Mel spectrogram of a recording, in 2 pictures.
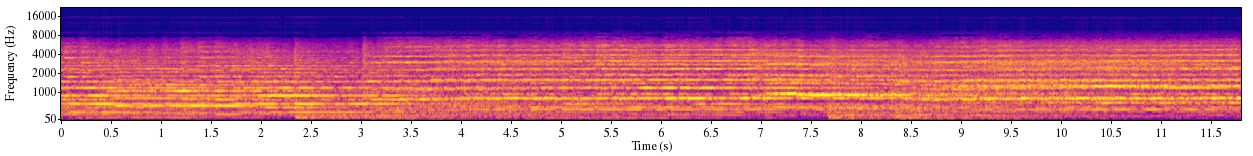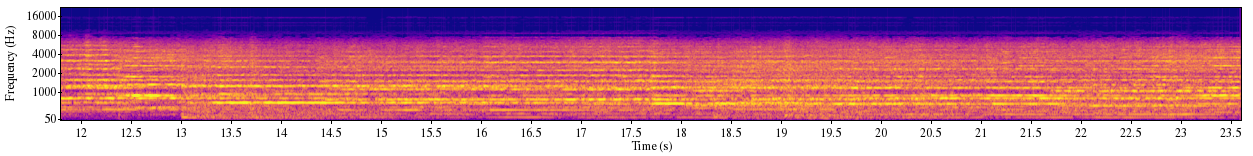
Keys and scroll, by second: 3.4 ctrl+Delete, 3.6 Return, 3.7 ctrl+Delete, 4.4 ctrl+KP_Add, 4.6 space, 6.5 space, 7.2 space, 8.2 ctrl+z, 10.0 space, 14.9 alt+Delete, 15.2 Return, 15.3 alt+Delete, 20.7 ctrl+Delete, 20.9 Return, 21.0 ctrl+Delete, 22.2 space.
